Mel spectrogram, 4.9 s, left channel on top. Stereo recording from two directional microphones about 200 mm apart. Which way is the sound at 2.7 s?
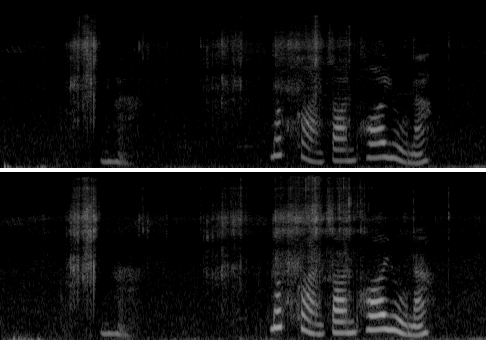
30° right (ahead or behind).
